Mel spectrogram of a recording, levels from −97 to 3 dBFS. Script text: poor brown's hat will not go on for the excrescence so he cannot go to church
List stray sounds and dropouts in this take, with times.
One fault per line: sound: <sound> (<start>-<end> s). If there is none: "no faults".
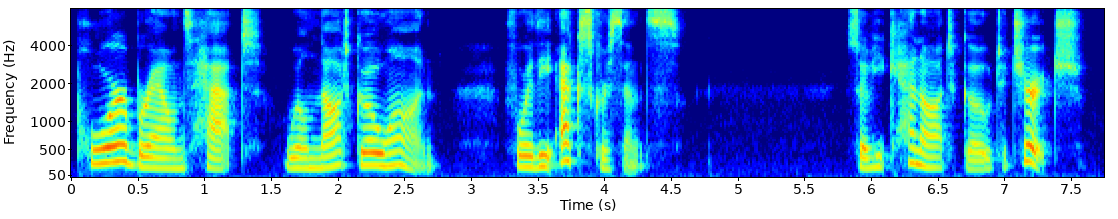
no faults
